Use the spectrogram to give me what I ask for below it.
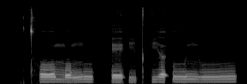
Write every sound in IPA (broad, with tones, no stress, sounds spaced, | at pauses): t̪ʰ oː˧˥ m o˧ ŋ uː˧˥ k̚ ʔ e˧˥ ʔ i˧ pʰ i˧ ə̯ ʔ uː˧˥ ɲ uː˧˥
